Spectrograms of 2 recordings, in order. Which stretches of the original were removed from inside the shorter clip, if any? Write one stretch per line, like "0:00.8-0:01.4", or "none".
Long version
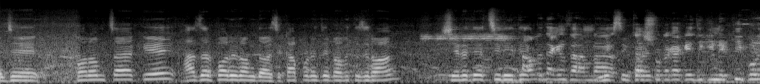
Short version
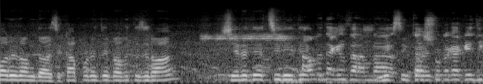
none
